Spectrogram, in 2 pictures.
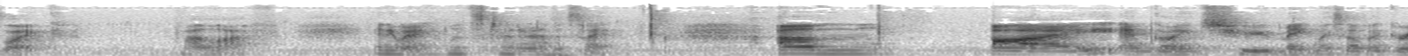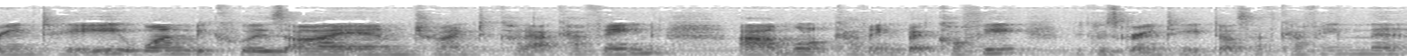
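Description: A woman's voice: mid-range voice, bright, forceful tone. A woman chatting casually to camera as a health vlogger, recorded indoors at home. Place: indoors in a home kitchen and living room. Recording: roomy echo with clear background noise.

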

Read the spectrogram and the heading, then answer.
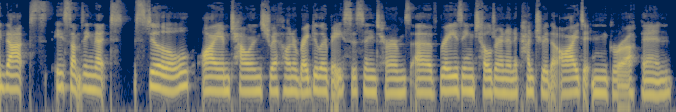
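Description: An American woman in her thirties, a guest talking over a video call from a home office. She tells stories in a chatty, restarting way. Her voice sits a touch low and the sound is dry and close. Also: no echo. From United States. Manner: chatty storytelling, frequent restarts. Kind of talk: conversational interview.

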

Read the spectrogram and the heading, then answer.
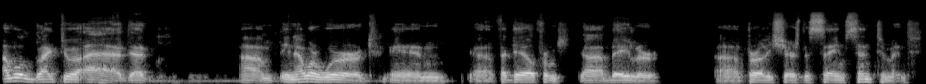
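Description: A man in his fifties or sixties speaking in a measured, deliberate way as a panelist on a video call. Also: low-pitched. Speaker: physician panelist. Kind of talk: conversational panel discussion.

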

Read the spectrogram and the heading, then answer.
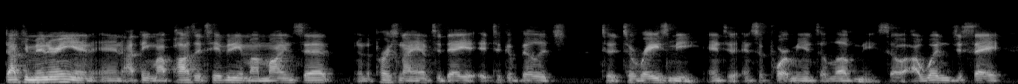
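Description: A man's voice: low voice, steady tone, fairly quick, pushed and bright. A man in his thirties on a video call, answering interview questions earnestly, repeating words and using many fillers. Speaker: documentary subject, athlete. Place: indoor room with plain wall, video call. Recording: dull lo-fi video call audio.

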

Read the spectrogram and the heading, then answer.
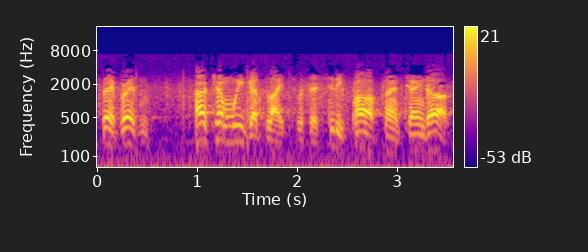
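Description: An actor playing a wary, slangy gang member in 1940s radio style. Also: male voice, mid-range voice, very animated, a little fast, lightly acted. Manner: slangy gangster talk. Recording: tinny, very noisy old radio.

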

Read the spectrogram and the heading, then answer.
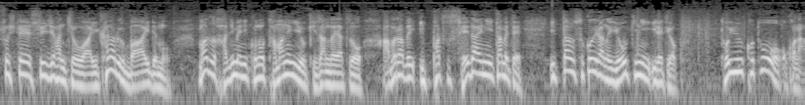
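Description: A man's voice: on the high side, sing-song, brisk, a little mellow, a little hiss or hum. A man narrating a radio drama as a first-person comic story, in a mock-grand, theatrical way.

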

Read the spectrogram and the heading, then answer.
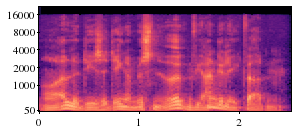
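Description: A man's voice: very deep voice, big pitch swings, fairly quick, gravelly, husky, full character voice. A man voicing a pompous, blustering, childish storybook twin brother, scornful and self-important.

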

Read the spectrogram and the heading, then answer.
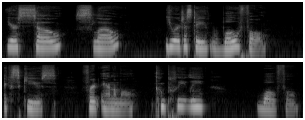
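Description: A woman playing a cruel, domineering demonic dog trainer in an ASMR roleplay, haughty and scolding with drawn-out emphasis. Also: fairly low pitch, steady tone, warm tone, dry recording, studio quality. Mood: cold contempt.

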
